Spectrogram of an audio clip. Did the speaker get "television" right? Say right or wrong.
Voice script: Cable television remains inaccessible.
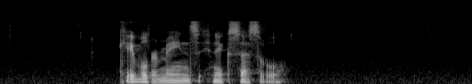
wrong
